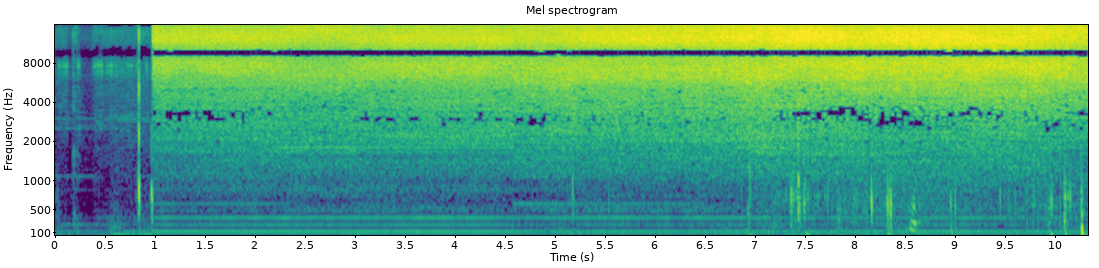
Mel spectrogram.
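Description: Ground meat sizzles loudly in a hot pan.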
